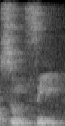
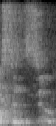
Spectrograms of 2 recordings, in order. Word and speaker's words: Sun Tzu: 2,500 years ago, a very interesting person lived with the name of Sun Tzu, or Sun Tzu, I think as it's pronounced correctly.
